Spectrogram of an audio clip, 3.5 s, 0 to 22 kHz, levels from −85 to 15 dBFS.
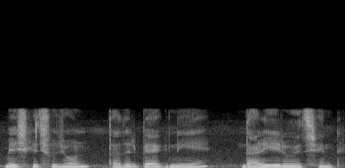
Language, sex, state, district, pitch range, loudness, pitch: Bengali, female, West Bengal, Cooch Behar, 200-225 Hz, -14 LUFS, 210 Hz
